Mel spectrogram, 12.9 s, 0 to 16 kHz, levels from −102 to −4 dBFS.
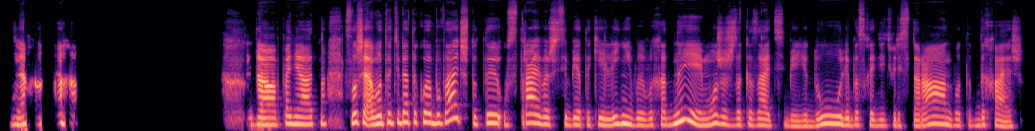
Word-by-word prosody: Ага, 195 Hz, +1 st, +3 dB, 0.5 s
ага. -, -, 0 dB, 2.2 s
Да, 190 Hz, 0 st, +5 dB
понятно. 205 Hz, -1 st, +1 dB, 0.2 s
Слушай, 250 Hz, -5 st, +4 dB
а -, -, +7 dB
вот 220 Hz, +4 st, +3 dB
у -, -, +5 dB
тебя 255 Hz, +3 st, +1 dB
такое 260 Hz, 0 st, 0 dB
бывает, 275 Hz, +12 st, +2 dB
что 205 Hz, -, -5 dB
ты 235 Hz, +3 st, +2 dB
устраиваешь 200 Hz, +1 st, -1 dB
себе 190 Hz, -1 st, -3 dB
такие 185 Hz, 0 st, -3 dB
ленивые 190 Hz, -1 st, +2 dB
выходные 190 Hz, -, +2 dB
и -, -, -2 dB
можешь 195 Hz, 0 st, -1 dB
заказать 175 Hz, -2 st, -5 dB
себе 150 Hz, -1 st, -8 dB
еду, 190 Hz, +9 st, +2 dB
либо 180 Hz, -2 st, -1 dB
сходить 165 Hz, -2 st, -8 dB
в -, -, -8 dB
ресторан, 180 Hz, +5 st, -1 dB
вот 170 Hz, +2 st, -11 dB
отдыхаешь? 165 Hz, -4 st, -6 dB
190 Hz, 135 wpm, -22 LUFS, 175-215 Hz, 2.2 s, а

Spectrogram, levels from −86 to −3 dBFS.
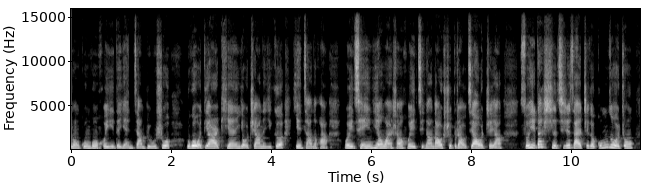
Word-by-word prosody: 种 175 Hz, -1 st, -1 dB
公 195 Hz, +3 st, -4 dB
共 195 Hz, -3 st, +1 dB
会 185 Hz, -1 st, -3 dB
议 -, -, -3 dB
的 175 Hz, -, -4 dB
演 175 Hz, +3 st, -6 dB
讲。 170 Hz, -4 st, -3 dB
比 190 Hz, -, -10 dB
如 185 Hz, +2 st, -4 dB
说， 230 Hz, +2 st, +1 dB, 0.3 s
如 410 Hz, -, -1 dB
果 470 Hz, 0 st, +11 dB
我 -, -, +6 dB
第 220 Hz, -, -1 dB
二 200 Hz, -4 st, +3 dB
天 195 Hz, -2 st, -3 dB
有 185 Hz, -, 0 dB
这 200 Hz, -, -5 dB
样 185 Hz, 0 st, -3 dB
的 180 Hz, -, -5 dB
一 170 Hz, 0 st, -9 dB
个 190 Hz, +2 st, +1 dB, 0.2 s
演 175 Hz, 0 st, -1 dB
讲 185 Hz, -5 st, -4 dB
的 195 Hz, -, -6 dB
话， -, -, -6 dB, 0.3 s
我 180 Hz, -, +1 dB
一 185 Hz, -, +2 dB
前 185 Hz, +3 st, +2 dB
一 205 Hz, -, -1 dB
天 215 Hz, -1 st, +2 dB
晚 200 Hz, -3 st, 0 dB
上 185 Hz, -2 st, -2 dB
会 190 Hz, -3 st, -1 dB
紧 165 Hz, -1 st, -5 dB
张 180 Hz, +1 st, -4 dB
到 190 Hz, -1 st, +3 dB
睡 220 Hz, -, -3 dB
不 -, -, -7 dB
着 -, -, -1 dB
觉 220 Hz, -6 st, +3 dB
这 175 Hz, +1 st, -4 dB
样。 160 Hz, 0 st, -3 dB, 0.3 s
所 235 Hz, -, +2 dB
以 265 Hz, -2 st, +3 dB
但 305 Hz, +2 st, +3 dB
是 270 Hz, -7 st, +1 dB
其 225 Hz, +1 st, -2 dB
实 255 Hz, +1 st, +2 dB
在 230 Hz, -9 st, +4 dB
这 175 Hz, +7 st, -4 dB
个 200 Hz, -4 st, 0 dB
工 260 Hz, +5 st, -4 dB
作 255 Hz, -7 st, +4 dB
中， 220 Hz, +1 st, -2 dB
195 Hz, 295 characters per minute, -22 LUFS, 180-225 Hz, 0.3 s, 果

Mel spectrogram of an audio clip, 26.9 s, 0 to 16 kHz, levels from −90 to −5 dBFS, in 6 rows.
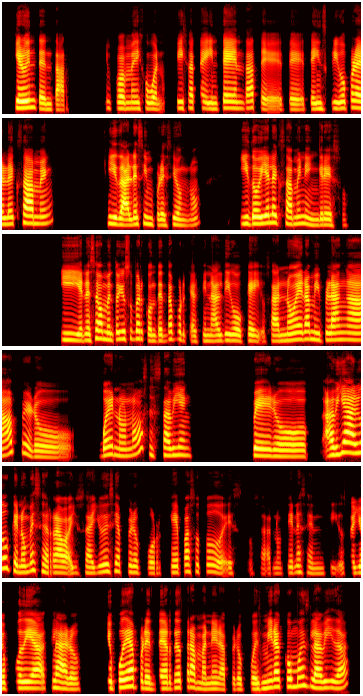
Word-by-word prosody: quiero 215 Hz, -1 st, +8 dB
intentar". 175 Hz, -8 st, -1 dB, 0.5 s
Mi 210 Hz, -, -15 dB
papá 200 Hz, 0 st, 0 dB
me 195 Hz, +1 st, -4 dB
dijo: 195 Hz, 0 st, -5 dB
"Bueno, 185 Hz, -2 st, -3 dB, 0.2 s
fíjate, 210 Hz, -1 st, -3 dB
intenta. 210 Hz, +3 st, +1 dB
Te 90 Hz, -, -6 dB
te 165 Hz, -1 st, -4 dB
te 185 Hz, -, -2 dB
inscribo 195 Hz, +2 st, -3 dB
para 225 Hz, -1 st, +4 dB
el 210 Hz, 0 st, +2 dB
examen 235 Hz, +3 st, +3 dB, 0.7 s
y 225 Hz, -2 st, +2 dB
dale 185 Hz, 0 st, +5 dB
sin 210 Hz, -1 st, -5 dB
presión, 180 Hz, 0 st, -3 dB
¿no?" 190 Hz, +7 st, -11 dB, 0.5 s
Y 225 Hz, 0 st, -1 dB
doy 220 Hz, +1 st, +5 dB
el 260 Hz, -, +3 dB
examen, 225 Hz, -2 st, 0 dB
e -, -, 0 dB
ingreso, 180 Hz, -2 st, -4 dB, 0.9 s
y 215 Hz, -2 st, +1 dB
en 195 Hz, -, -2 dB
ese 200 Hz, +6 st, 0 dB
momento, 235 Hz, -2 st, +1 dB
yo 245 Hz, -, 0 dB
supercontenta, 235 Hz, -5 st, -3 dB
porque 235 Hz, 0 st, -8 dB
al 170 Hz, -, -7 dB
final 185 Hz, +1 st, -2 dB
digo: 200 Hz, -1 st, 0 dB
"Okey, 180 Hz, 0 st, -2 dB
o -, -, -16 dB
sea, 180 Hz, -1 st, 0 dB
no 200 Hz, +3 st, 0 dB
era 230 Hz, +1 st, +4 dB
mi 225 Hz, -2 st, -2 dB
plan 220 Hz, +1 st, +2 dB
A, 220 Hz, +9 st, +3 dB
pero 185 Hz, -, -4 dB, 0.3 s
bueno, 235 Hz, -2 st, 0 dB
¿no? 250 Hz, +4 st, -3 dB
O -, -, -8 dB
sea, 250 Hz, -, -11 dB
está 235 Hz, +1 st, 0 dB
bien". 235 Hz, 0 st, -4 dB, 0.7 s
Pero 200 Hz, -3 st, +2 dB
había 290 Hz, +7 st, +6 dB
algo 320 Hz, +2 st, +2 dB
que -, -, 0 dB
no 200 Hz, 0 st, -2 dB
me 265 Hz, +6 st, -4 dB
cerraba, 195 Hz, -6 st, 0 dB
o -, -, -17 dB
sea, 185 Hz, +1 st, -5 dB
yo 200 Hz, +4 st, -6 dB
decía: 235 Hz, +1 st, -3 dB
"Pero, 200 Hz, -2 st, -5 dB
¿por 175 Hz, 0 st, -10 dB
qué 200 Hz, -, -3 dB
pasó 225 Hz, 0 st, -6 dB
todo 215 Hz, -5 st, -6 dB
esto? 170 Hz, -1 st, -13 dB
O -, -, -37 dB
sea, 160 Hz, 0 st, -17 dB
no 170 Hz, 0 st, -18 dB
tiene 190 Hz, +4 st, -9 dB
sentido?". 170 Hz, -2 st, -15 dB
O -, -, -24 dB
sea, 185 Hz, -1 st, -6 dB
yo 195 Hz, -, +1 dB
podía 210 Hz, -1 st, +4 dB
claro, 190 Hz, -5 st, +1 dB, 0.3 s
yo 210 Hz, -, 0 dB
podía 245 Hz, +3 st, +7 dB
aprender 195 Hz, -5 st, 0 dB
de 220 Hz, -, +1 dB
otra 230 Hz, 0 st, +1 dB
manera, 180 Hz, -3 st, -2 dB
pero, 175 Hz, -1 st, -6 dB
pues, 180 Hz, +1 st, -3 dB
mira 225 Hz, +5 st, +4 dB
cómo 255 Hz, +2 st, +1 dB
es 290 Hz, -1 st, -3 dB
la 215 Hz, -3 st, +5 dB
vida 215 Hz, +1 st, -1 dB
205 Hz, 205 wpm, -24 LUFS, 185-225 Hz, 0.9 s, quiero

